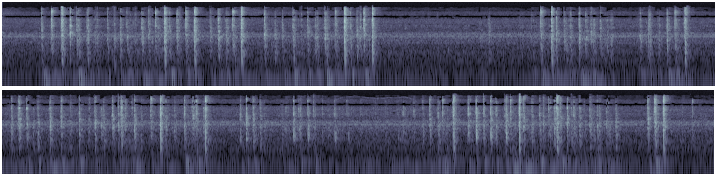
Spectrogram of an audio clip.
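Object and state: Plastic computer keyboard being typed on.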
